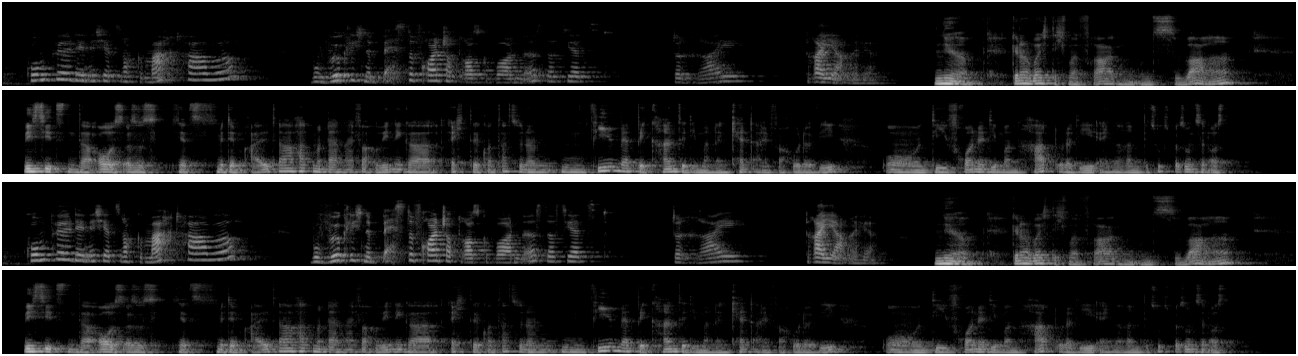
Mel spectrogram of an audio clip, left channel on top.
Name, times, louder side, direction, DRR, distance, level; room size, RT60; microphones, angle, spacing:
voice 1, 0.2-2.3 3.1-5.8 6.7-7.4 8.0-8.7, right 4 dB, 60° right, 8 dB, 0.7 m, -37 dB
voice 2, 9.3-12.8 13.2-25.2, left 1 dB, 15° left, 7 dB, 0.4 m, -34 dB
8.3 x 3.5 x 3.8 m, 0.70 s
head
